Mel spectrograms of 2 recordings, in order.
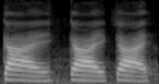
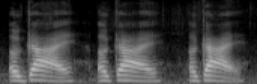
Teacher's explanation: So you will have more voiced feature in this context when it's between two voiced segments.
